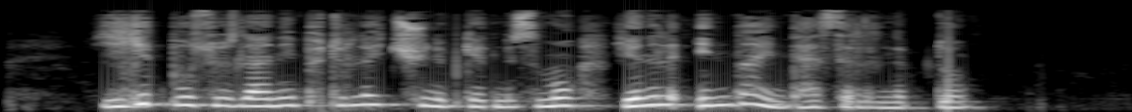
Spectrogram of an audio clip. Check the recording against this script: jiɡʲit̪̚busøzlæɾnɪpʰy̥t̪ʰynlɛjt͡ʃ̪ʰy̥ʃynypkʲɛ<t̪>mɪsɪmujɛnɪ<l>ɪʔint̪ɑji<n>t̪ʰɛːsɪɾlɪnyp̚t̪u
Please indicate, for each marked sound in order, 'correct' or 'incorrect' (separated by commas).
correct, correct, correct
